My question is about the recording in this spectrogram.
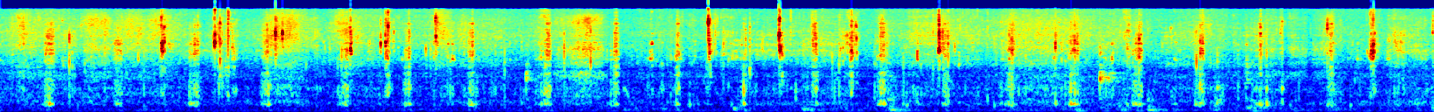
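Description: Several people chewing and slurping mouthfuls of egg fried rice loudly, with lip smacks and short clicks of chopsticks and wooden spoons scraping and tapping on a wide pan.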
